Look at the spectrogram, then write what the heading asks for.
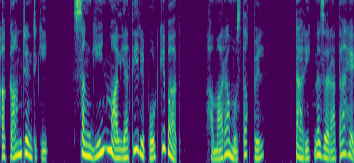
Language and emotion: Urdu, sad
